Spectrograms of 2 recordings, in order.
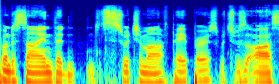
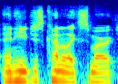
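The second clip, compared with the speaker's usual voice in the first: ordinary delivery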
